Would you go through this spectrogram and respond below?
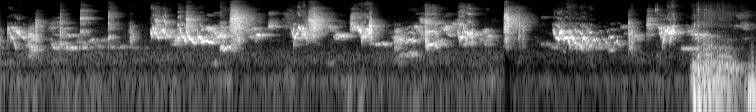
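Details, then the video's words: Pet budgerigars, tamed, keep up a busy stream of warbling chatter, scratchy squeaks and sharp chirps with a couple of short breaks, closing with a heavy low thump of handling noise. "Budgies Sounds"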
